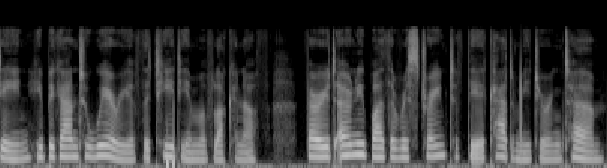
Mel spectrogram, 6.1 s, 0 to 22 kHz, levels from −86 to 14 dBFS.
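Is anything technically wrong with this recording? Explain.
Yes. A voltage spike from a plug, switch, static or driver glitch is likely, producing a loud pop: a double pop from 1.67 to 1.76 s and a single one from 5.21 to 5.24 s, each about 15 dB above the speech, which continues underneath.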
